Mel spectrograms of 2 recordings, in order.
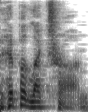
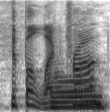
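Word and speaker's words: hippalectryon: He said I wanted him to say hippolectron. Yes. Hippolectrion, I think might be the actual pronunciation.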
